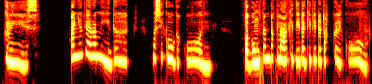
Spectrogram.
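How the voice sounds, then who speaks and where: A woman's voice: very high-pitched, measured pace, darkish tone, dry recording, studio quality. An actress playing a desperate, indignant young woman in a radio drama, with a Filipino accent.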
